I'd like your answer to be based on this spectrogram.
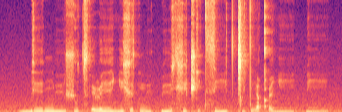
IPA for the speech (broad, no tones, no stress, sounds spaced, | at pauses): ɡ͡b ɪː ŋ͡m yː ʃ u t͡sʼ ɪ ɭ ɪː ʎ ɪ xʲ ɔ t m yː k͡p yː s xʲ œ t͡ʃʼ i t s iː t ǀ i t ŋ ɪ qʼ y ʎ iː k͡p iː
